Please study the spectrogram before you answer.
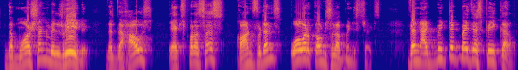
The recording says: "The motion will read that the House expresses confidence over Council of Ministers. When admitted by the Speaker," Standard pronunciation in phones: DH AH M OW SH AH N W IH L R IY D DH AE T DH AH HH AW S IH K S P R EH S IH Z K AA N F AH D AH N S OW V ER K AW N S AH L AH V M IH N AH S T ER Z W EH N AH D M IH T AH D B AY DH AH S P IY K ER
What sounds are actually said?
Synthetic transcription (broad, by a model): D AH M OW SH AH N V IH L R IY D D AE T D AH HH AW S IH K S P R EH S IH S K AA N F AH D AH N S OW V ER K AW N S AH L AH V M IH N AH S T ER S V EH N AH D M IH T AH D B AY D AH S P IY K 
